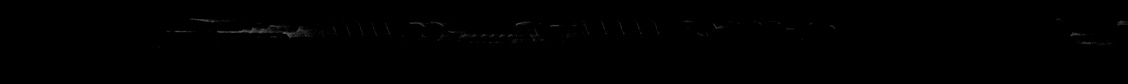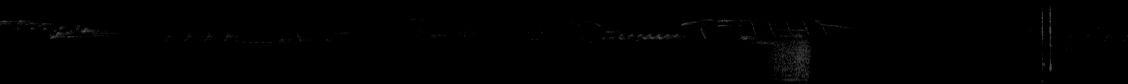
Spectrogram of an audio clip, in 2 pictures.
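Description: Faint birdsong: small birds chirping and trilling in phrases separated by short pauses.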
